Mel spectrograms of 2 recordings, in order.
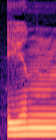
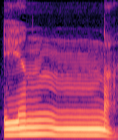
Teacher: panjangnya gunnah atau panjangnya dengung yaitu 2 harokat atau 2 ketukan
